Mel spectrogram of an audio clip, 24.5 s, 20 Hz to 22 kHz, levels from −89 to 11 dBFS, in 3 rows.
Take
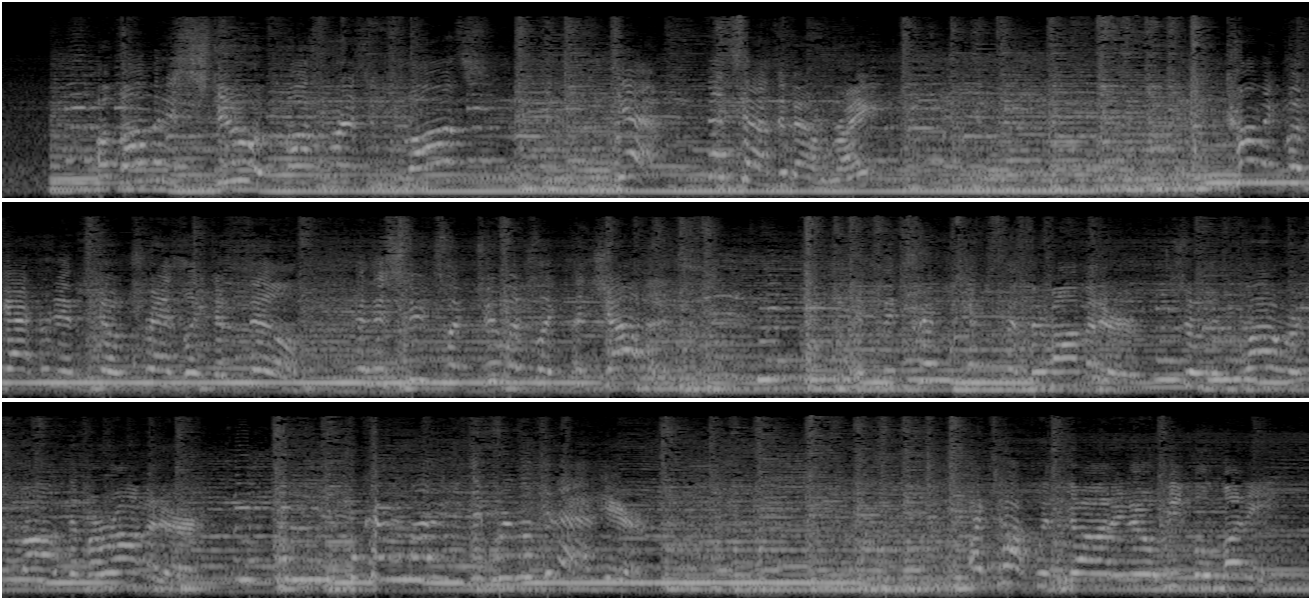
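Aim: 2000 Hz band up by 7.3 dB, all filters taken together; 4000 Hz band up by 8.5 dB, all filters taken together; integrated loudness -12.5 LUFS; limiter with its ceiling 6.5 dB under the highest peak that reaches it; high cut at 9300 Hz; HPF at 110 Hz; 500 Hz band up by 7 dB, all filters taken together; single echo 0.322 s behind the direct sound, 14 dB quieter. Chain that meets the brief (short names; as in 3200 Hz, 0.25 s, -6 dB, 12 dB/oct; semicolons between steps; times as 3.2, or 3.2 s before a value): HPF 110 Hz; LPF 9300 Hz; bell 500 Hz +8.5 dB; bell 2000 Hz +6.5 dB; bell 4000 Hz +8.5 dB; limiter -15.5 dBFS; echo 0.322 s -14 dB; gain +12.5 dB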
